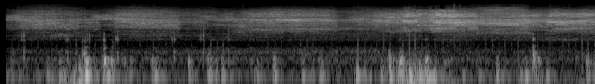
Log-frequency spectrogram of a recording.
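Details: Barn owl at the nest, a nest switcher grabbing prey: long, loud, breathy hisses, with soft clicks and shuffling beneath.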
